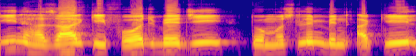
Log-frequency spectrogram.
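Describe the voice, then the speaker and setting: This man has a fairly high pitch. His is an unremarkable speaking voice. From Pakistan. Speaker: voice-over artist. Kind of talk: religious history narration.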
